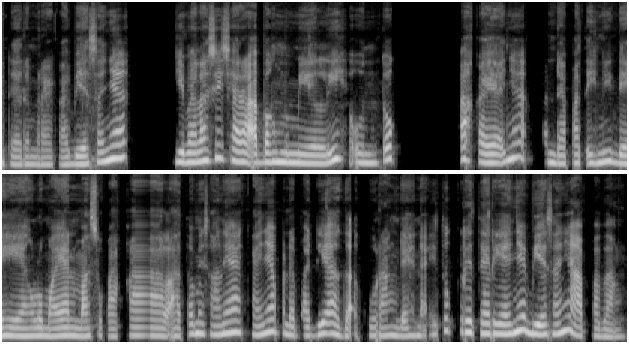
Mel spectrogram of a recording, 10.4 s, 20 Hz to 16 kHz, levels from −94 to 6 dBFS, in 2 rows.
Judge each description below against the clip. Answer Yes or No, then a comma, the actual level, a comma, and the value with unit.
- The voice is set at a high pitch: Yes, high, 195 Hz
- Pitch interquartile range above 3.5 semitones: Yes, average, 4.1 semitones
